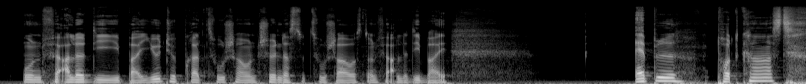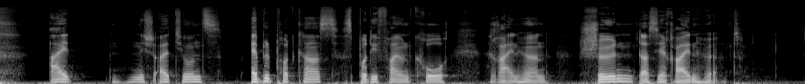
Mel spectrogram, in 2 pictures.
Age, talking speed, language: 40-59, 120 wpm, German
